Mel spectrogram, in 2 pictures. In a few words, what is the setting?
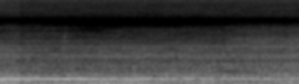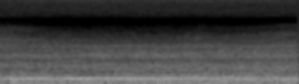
street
